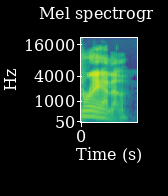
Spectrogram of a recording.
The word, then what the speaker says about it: Rihanna: just talking about rihanna if you ask rihanna she she says her name's rana no one else says that except for her so it's it's just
